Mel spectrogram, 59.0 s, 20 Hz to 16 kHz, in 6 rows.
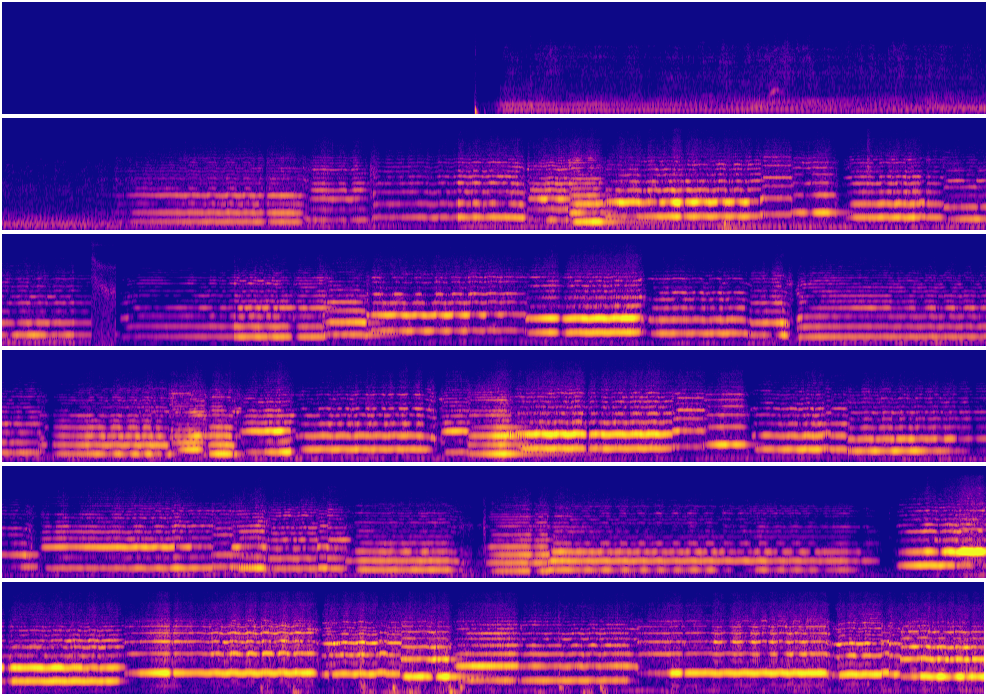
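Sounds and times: solo violin slow melody: 4.9s - 59.0s.

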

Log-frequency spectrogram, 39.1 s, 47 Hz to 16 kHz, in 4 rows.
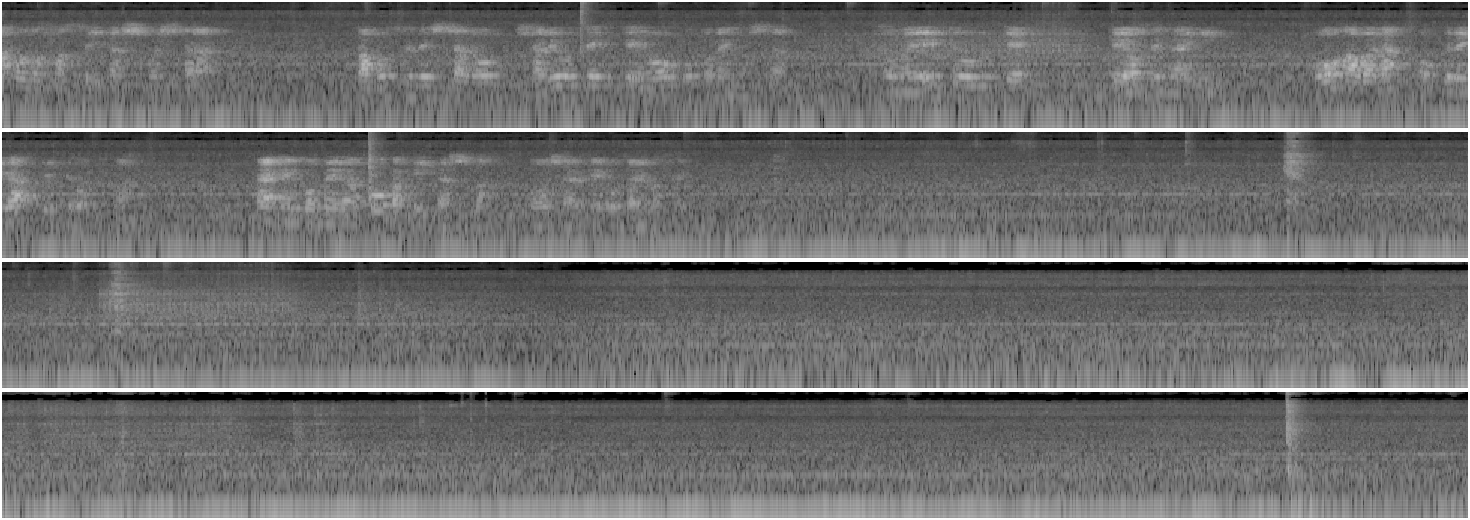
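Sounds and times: low drone inside train car: 0.0s - 39.0s.

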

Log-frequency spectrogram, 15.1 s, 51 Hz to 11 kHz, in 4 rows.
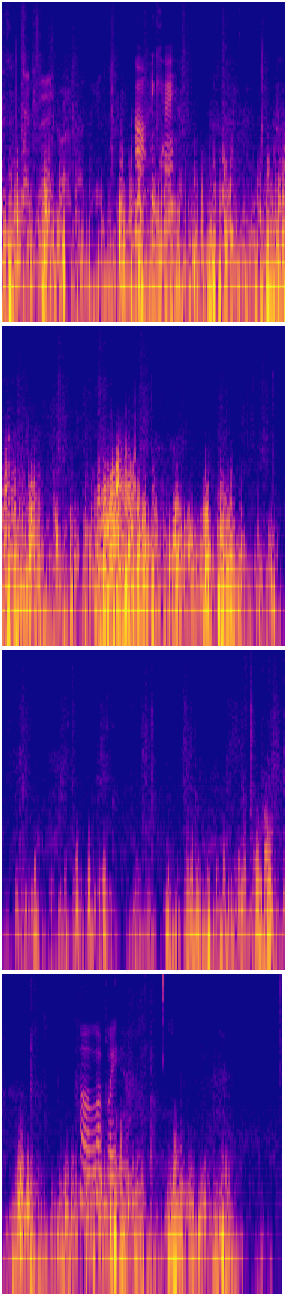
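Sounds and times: footsteps on dirt and gravel: 0.0s - 14.5s
wind buffeting microphone: 0.0s - 15.0s.

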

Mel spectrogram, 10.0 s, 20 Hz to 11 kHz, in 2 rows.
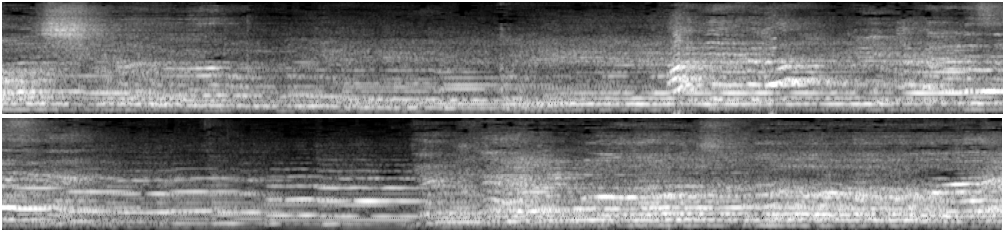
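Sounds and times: flute: 4.4s - 9.2s.

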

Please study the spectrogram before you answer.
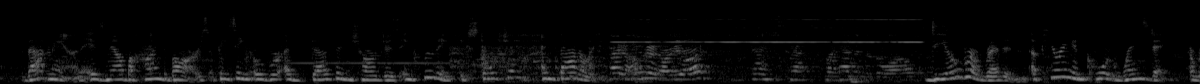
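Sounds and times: steady high-pitched tone: 6.1s - 9.3s.

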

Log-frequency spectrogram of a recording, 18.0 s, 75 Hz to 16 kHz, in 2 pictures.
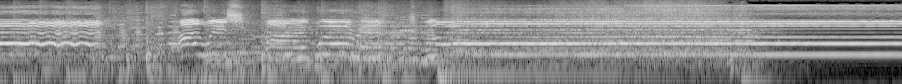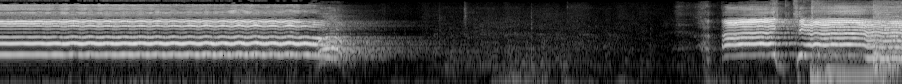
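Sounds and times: woman singing long high note: 1.8s - 12.6s.

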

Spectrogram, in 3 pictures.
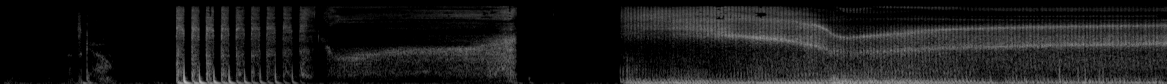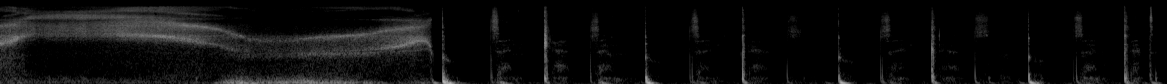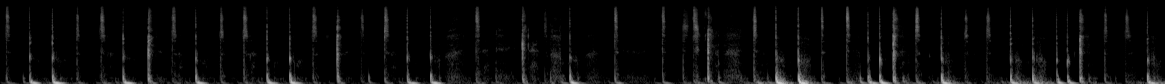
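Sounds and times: breathy whisper-like mouth sound: 0.6s - 1.2s, 1.8s - 4.3s
beatbox kick sounds: 1.8s - 4.0s, 6.2s - 12.0s, 16.0s - 34.9s
fast roll of bass beats: 6.2s - 11.6s, 30.3s - 34.9s.

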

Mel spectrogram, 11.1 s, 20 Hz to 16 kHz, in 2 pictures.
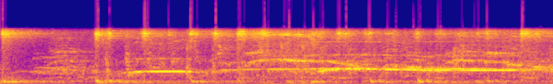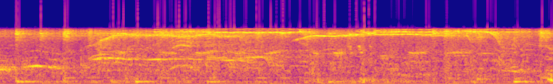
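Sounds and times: dance music with bass beat: 0.0s - 11.0s
crowd cheering and shouting: 1.0s - 11.0s.

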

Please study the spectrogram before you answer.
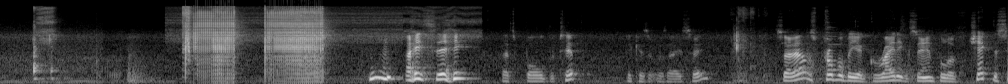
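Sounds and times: welding arc buzzing: 1.7s - 4.8s.

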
